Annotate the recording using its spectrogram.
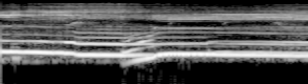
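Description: Wolves howling: long, held howls from at least two animals overlapping, a second voice sliding up to join the first about a second in.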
